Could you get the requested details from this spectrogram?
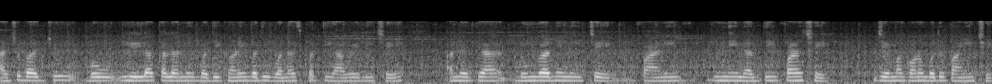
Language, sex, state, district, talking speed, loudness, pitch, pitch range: Gujarati, female, Maharashtra, Mumbai Suburban, 150 wpm, -17 LUFS, 175 Hz, 165-180 Hz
